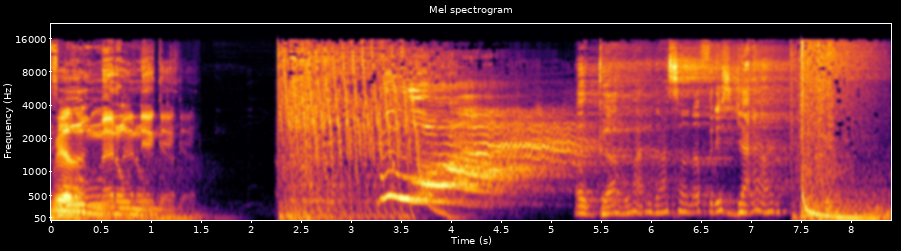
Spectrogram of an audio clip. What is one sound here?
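A man speaks into a close microphone with animation.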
